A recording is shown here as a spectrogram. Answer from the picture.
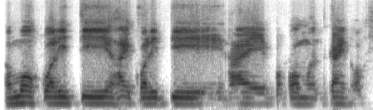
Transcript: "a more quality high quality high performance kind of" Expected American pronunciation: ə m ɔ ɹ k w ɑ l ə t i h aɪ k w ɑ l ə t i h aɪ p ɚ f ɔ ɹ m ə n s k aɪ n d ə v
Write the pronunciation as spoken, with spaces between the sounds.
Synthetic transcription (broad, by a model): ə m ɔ k w ɑ l ə t i h aɪ k w ɑ l ə t i h aɪ b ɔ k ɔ m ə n k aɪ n ə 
